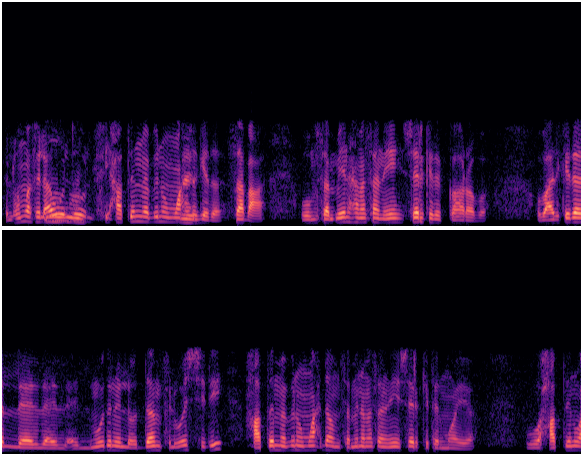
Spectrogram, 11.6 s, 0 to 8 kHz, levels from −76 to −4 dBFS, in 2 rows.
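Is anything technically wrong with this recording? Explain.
No, nothing in this audio is technically wrong.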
